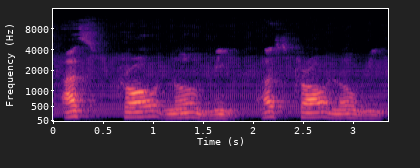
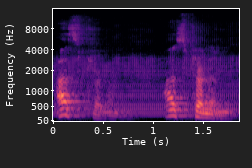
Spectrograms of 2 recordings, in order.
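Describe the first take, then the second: First: Slow "astronomy" in four separate syllables; "astronomy" with each syllable set apart. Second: "astronomy" said whole, weight on TRON; "astronomy" as one word, second syllable stressed. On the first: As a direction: break "astronomy" into as, tro, no, my. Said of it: "how to syllabify this". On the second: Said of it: "the second syllable is stressed". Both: Shown as a demonstration.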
